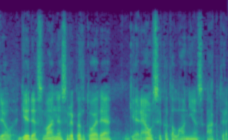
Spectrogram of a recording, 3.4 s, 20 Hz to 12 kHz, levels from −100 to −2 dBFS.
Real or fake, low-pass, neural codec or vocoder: fake; 10.8 kHz; codec, 24 kHz, 0.9 kbps, WavTokenizer, medium speech release version 2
